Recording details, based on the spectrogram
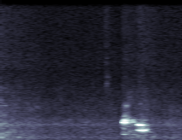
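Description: A cat gives a short, fairly close meow in two quick rising parts after near silence, alone with no talk over it.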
